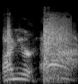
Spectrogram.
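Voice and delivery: shrieking, shrill shout, pitched very high. Announcing that last place is closing the gap in the ranking: yelling. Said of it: "Sorry for the yelling".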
